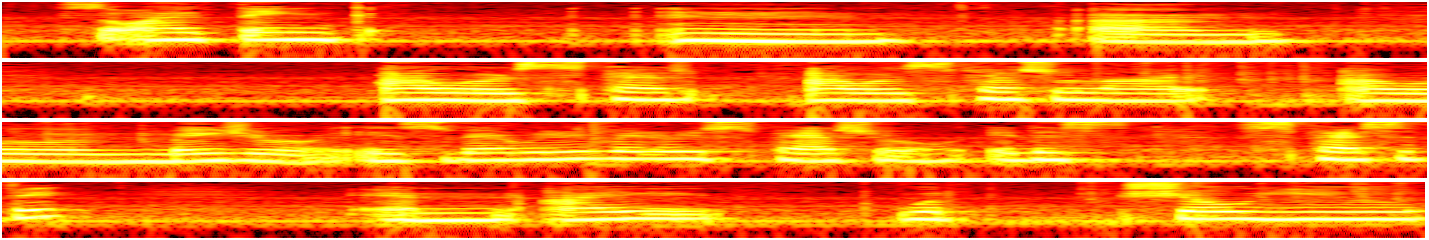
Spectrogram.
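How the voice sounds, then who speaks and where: Amid noticeable background noise, a woman speaks very slowly with long, frequent pauses, a fairly high pitch and ordinary pitch variation. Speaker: medical student. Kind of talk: casual monologue. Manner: halting.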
